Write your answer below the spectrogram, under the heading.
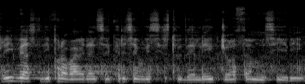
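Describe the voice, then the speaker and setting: A man's speech comes through noticeable background noise. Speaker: witness at commission of inquiry. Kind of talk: testimony. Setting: commission hearing room. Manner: soft-spoken; reading statement aloud, halting. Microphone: too quiet, far from the mic.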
